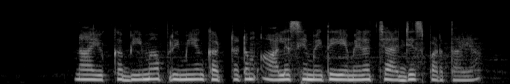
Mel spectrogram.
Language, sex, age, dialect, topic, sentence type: Telugu, female, 18-24, Utterandhra, banking, question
